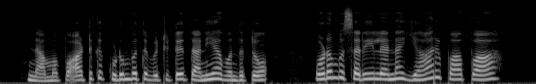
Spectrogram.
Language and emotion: Tamil, sad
